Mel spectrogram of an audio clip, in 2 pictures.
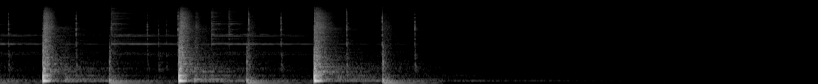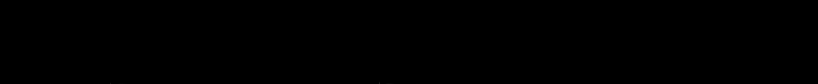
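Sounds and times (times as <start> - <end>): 
snare drum through AKG BX20 spring reverb: 0.0 - 4.4.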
